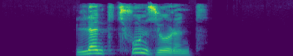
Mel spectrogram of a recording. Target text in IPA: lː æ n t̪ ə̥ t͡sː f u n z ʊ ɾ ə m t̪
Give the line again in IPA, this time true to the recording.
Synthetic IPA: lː æ n t̪ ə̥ t͡sː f u n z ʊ ɾ ə n t̪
